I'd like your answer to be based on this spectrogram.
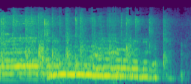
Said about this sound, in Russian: раз вы тут есть группа поддержки, значит, давайте вы тогда, значит, так, девочки аплодируют, а вы будете вот так делать. Вот так. Давайте. И раз, два, три. Давайте.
